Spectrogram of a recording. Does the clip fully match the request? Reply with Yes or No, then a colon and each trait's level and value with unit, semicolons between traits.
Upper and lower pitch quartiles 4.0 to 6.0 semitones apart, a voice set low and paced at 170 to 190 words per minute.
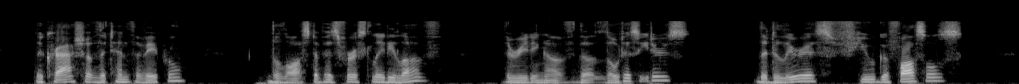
No: average, 5.2 semitones; low, 110 Hz; average, 145 wpm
